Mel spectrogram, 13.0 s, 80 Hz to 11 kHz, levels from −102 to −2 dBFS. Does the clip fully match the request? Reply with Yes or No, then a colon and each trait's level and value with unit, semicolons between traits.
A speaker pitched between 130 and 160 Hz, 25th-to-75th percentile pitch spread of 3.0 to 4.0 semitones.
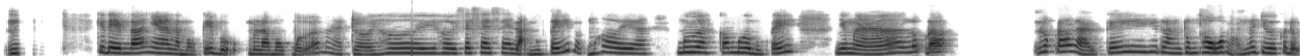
No: very high, 275 Hz; average, 3.5 semitones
